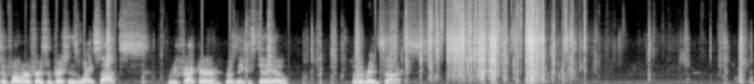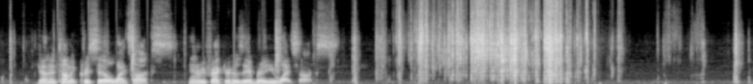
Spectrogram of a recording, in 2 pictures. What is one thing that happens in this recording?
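Trading cards flick and rustle as hands sort through them.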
